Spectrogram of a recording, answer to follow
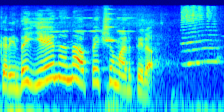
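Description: A woman's voice speaking with a high, wavering pitch, followed by a brief higher-pitched vocal sound near the end.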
